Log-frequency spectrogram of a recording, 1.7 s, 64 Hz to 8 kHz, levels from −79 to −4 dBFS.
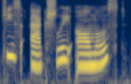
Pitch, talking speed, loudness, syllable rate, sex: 225 Hz, 105 wpm, -16 LUFS, 4.1 syllables/s, female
